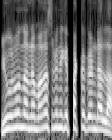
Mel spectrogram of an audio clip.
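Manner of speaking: high, indignant outburst; a father's outraged verdict on the groom. Acted. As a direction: spit out the rejection in disgust.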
